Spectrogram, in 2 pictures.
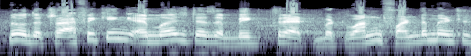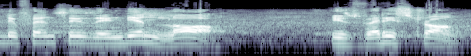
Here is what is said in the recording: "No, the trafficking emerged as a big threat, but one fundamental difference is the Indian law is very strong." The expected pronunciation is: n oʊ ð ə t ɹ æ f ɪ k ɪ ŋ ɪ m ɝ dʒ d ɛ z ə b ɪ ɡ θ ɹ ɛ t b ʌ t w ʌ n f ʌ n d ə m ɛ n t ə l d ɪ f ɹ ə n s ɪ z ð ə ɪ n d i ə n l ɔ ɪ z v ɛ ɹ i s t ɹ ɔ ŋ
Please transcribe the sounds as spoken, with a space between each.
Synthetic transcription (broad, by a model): n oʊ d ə t ɹ æ f ɪ k ɪ ŋ ɪ m ɝ dʒ d ɛ z ə b ɪ ɡ t ɹ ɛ t b ʌ t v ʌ n f ʌ n d ə m ɛ n t ə l d ɪ f ɹ ə n s ɪ z ɪ n d i ə n l ɔ ɪ z v ɛ ɹ i s t ɹ ɔ ŋ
